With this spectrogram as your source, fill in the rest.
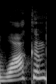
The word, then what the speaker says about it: Wacom: Wacom no well calm no it's Wacom pronounced wah like the Japanese word for harmony and come for computer the Wacom Cintiq 16 creative pen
